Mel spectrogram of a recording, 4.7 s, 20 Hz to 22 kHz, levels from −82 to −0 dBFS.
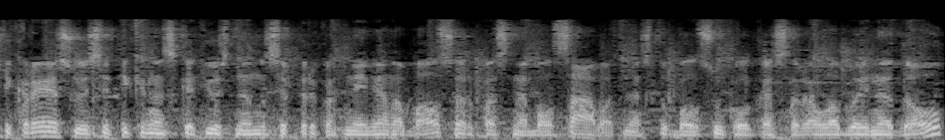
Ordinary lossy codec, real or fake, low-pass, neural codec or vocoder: AAC, 32 kbps; fake; 19.8 kHz; vocoder, 48 kHz, 128 mel bands, Vocos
